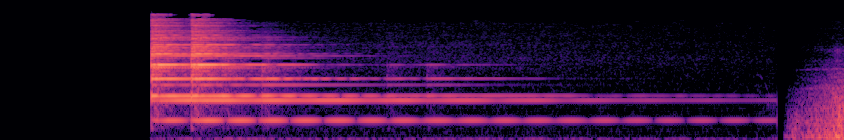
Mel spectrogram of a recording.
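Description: A single bell chime sound effect, struck about three-quarters of a second in and ringing down slowly for about three seconds before cutting off abruptly just before the end.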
